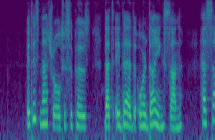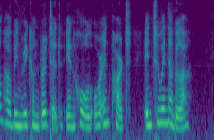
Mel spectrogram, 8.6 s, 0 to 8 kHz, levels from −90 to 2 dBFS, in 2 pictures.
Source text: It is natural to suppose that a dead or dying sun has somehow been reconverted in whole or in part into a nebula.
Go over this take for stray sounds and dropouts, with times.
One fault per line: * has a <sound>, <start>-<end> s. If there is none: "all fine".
all fine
